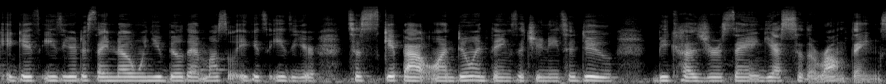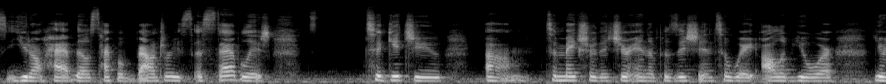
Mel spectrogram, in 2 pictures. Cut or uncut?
uncut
